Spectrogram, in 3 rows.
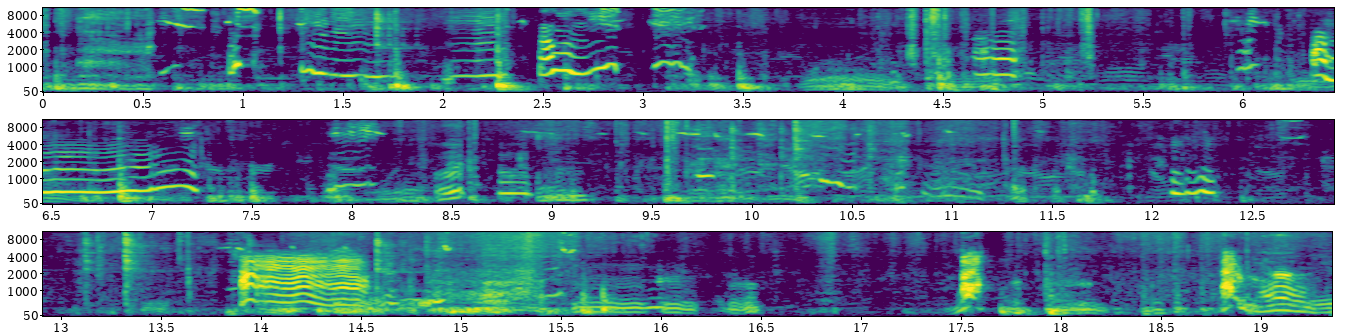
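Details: A litter of Border Collie puppies, 7½ weeks old, raised together: high, wavering whines and yelps come in bursts throughout, some sliding up and down in pitch, over scrabbling paws, patter and occasional human voices.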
